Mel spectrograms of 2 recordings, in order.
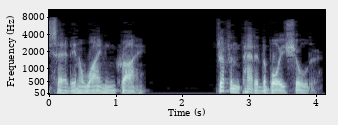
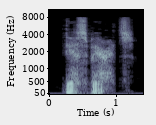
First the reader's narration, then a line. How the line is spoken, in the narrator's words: he breathed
